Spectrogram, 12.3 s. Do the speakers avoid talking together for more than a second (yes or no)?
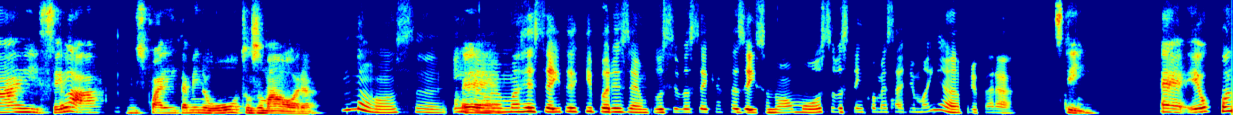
yes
